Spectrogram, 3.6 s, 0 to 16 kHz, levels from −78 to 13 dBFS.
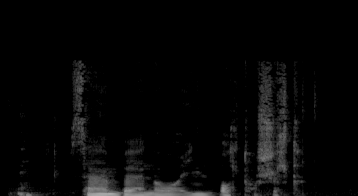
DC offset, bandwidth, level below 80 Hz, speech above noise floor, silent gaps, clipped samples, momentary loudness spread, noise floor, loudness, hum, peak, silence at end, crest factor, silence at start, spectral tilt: under 0.1%; 11.5 kHz; -46 dBFS; 43 dB; none; under 0.1%; 22 LU; -70 dBFS; -29 LUFS; none; -12 dBFS; 0.6 s; 16 dB; 0.15 s; -7 dB/octave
